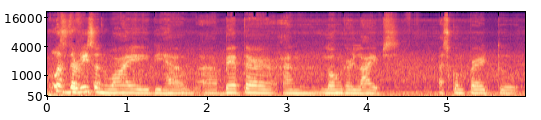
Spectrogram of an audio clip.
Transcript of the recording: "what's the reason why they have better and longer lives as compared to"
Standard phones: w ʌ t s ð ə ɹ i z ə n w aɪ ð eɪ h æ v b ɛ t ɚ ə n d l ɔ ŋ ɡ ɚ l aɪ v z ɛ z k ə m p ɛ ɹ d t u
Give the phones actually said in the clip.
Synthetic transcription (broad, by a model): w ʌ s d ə ɹ i s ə n w aɪ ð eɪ h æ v b ɛ t ɚ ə n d l ɔ ŋ ɡ ɚ l aɪ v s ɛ s k ə m p ɛ ɹ d t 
